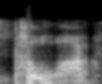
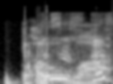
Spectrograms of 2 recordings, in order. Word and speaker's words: Pollock: Pollock is how his name is pronounced.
